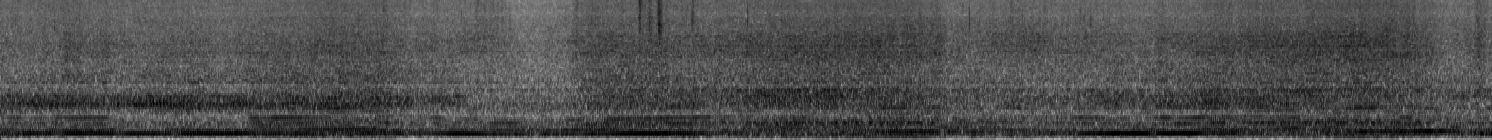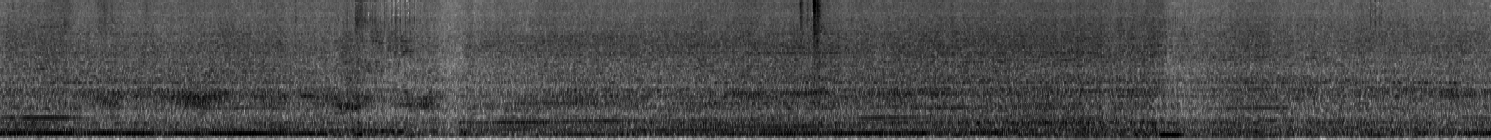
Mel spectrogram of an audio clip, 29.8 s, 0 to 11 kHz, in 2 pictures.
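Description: Nissan 350Z's 3.5-litre V6 engine heard from inside the cabin while lapping at speed, the revs climbing and dropping again every few seconds, over steady tyre and road noise.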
